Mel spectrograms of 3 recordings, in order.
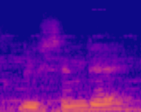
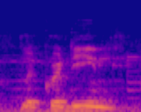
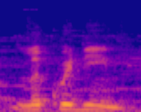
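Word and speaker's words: Licudine: My buddy Hurricane Hayward, the unofficial ambassador of the MaiKai, had to phonetically tell me how to say his last name because I always thought it was Mario Lucinde or something, but it's Mariano Liquidini. He is the Houdini of liquid.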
